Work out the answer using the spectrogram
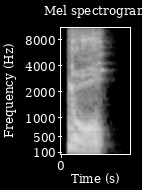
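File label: Vox, voices, Japanese; Neraxis; kings raid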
